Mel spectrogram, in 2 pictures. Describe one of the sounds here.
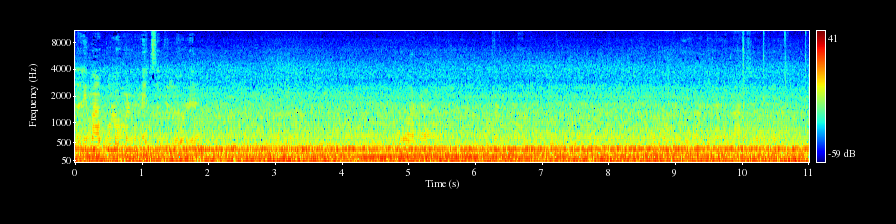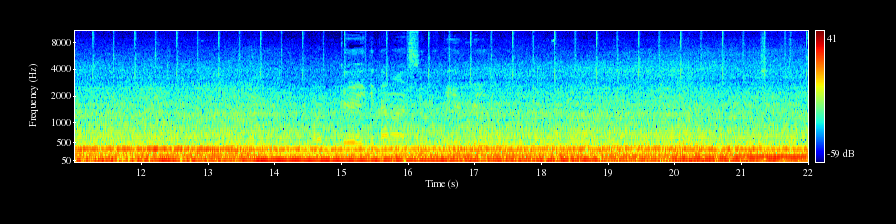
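Rain patters on a car windshield.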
